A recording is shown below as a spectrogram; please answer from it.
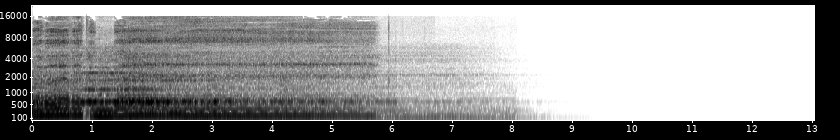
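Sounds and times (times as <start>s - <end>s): kamancheh and piano chord: 0.0s - 8.1s.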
